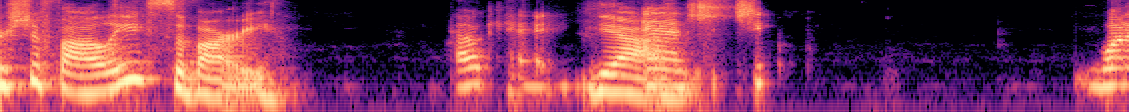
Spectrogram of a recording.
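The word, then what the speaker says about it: Shefali Tsabary: Shakfali. How do you Yeah, say that? it's Dr. Shafali Sabari.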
